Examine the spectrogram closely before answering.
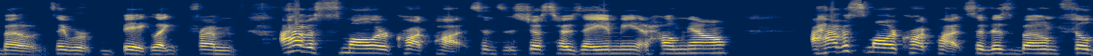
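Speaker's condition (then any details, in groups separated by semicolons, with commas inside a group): No condition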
